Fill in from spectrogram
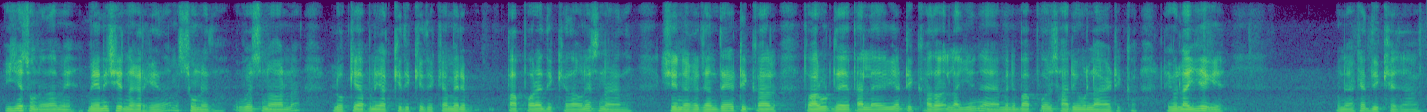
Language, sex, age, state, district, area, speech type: Dogri, male, 18-30, Jammu and Kashmir, Reasi, urban, spontaneous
